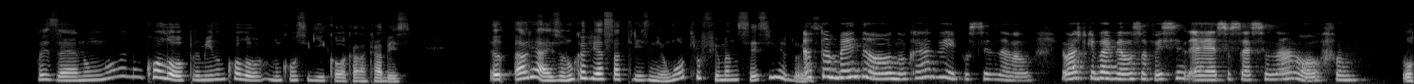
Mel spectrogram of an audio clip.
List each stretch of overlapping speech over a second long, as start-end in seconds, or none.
none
